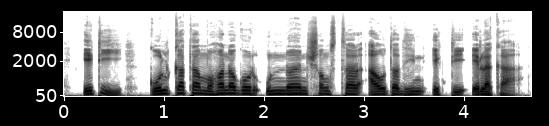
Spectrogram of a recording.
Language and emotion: Bengali, neutral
